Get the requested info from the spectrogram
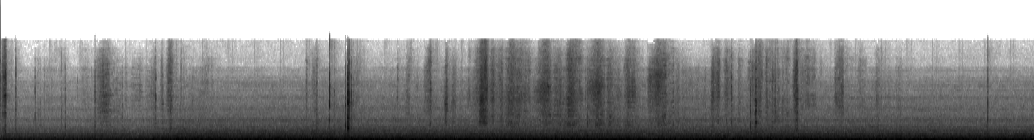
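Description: Pokémon trading cards sliding and flicking against each other as they are sorted by hand, soft scattered clicks over a steady low hum.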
